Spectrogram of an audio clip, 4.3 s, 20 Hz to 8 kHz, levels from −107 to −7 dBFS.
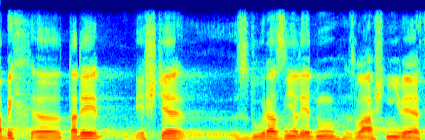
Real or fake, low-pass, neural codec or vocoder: real; 7.2 kHz; none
